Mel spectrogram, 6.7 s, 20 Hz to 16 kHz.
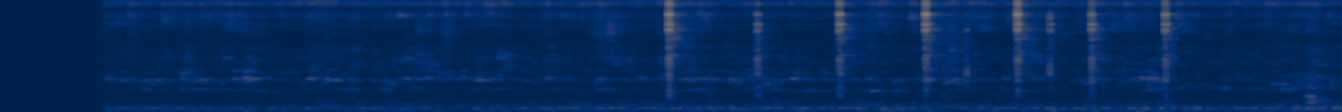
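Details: Trek Fuel EXe 9.7 with TQ HPR50 motor, pedaling hard in manual or any assist mode: sharp dry clicks/creaks at pedal frequency, about two a second, over a low rumble; not the motor mount but a loose chainring, fixed by retightening the lock ring to 30 Nm.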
